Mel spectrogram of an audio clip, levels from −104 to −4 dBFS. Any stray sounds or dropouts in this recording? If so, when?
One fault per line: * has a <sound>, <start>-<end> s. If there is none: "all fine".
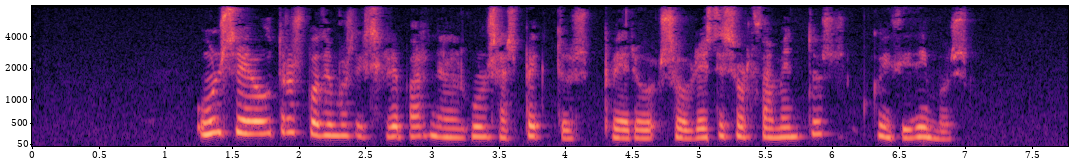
all fine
